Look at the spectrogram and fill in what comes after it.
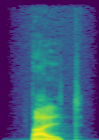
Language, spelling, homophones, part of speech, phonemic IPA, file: German, bald, ballt, adverb, /balt/, De-bald.ogg
- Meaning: 1. soon (near in time) 2. almost (of a changing value that is predicted to reach said number soon) 3. indicates a rapid alternation of states; now ..., now ...; sometimes ..., sometimes ...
